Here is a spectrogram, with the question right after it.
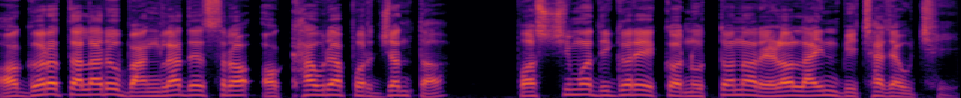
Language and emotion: Odia, neutral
